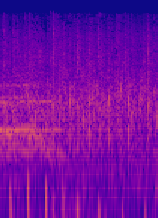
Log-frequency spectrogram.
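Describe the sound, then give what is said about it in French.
Audience applause fills the whole stretch: dense, steady clapping from many hands at an even, fairly loud level, with no voices over it. “Ouais, ben vous pouvez applaudir, là.”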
